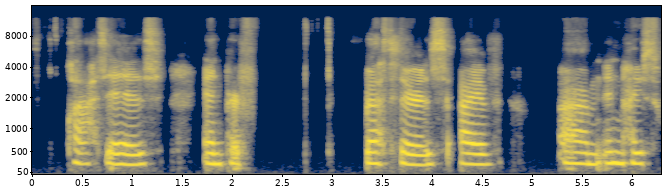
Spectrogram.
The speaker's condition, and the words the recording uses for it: Stuttering. I just disclose if I notice that the other person might be confused or uncomfortable by my stutter.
